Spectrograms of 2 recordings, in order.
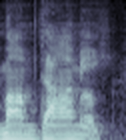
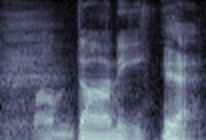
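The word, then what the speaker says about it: Mamdani: what I said you said mom dami you pronounce it like Bill Maher pronounces it mom Donnie yes um I'm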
